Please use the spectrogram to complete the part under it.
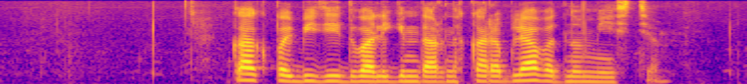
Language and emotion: Russian, neutral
